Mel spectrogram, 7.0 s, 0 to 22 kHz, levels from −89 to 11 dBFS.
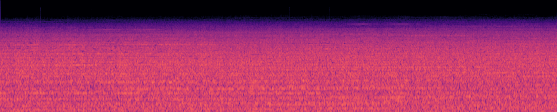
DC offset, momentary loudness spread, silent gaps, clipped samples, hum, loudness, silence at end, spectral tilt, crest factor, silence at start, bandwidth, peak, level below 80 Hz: under 0.1%; 1 LU; none; under 0.1%; none; -14 LUFS; 0 s; -3 dB/octave; 14 dB; 0 s; 12 kHz; -2 dBFS; -32 dBFS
